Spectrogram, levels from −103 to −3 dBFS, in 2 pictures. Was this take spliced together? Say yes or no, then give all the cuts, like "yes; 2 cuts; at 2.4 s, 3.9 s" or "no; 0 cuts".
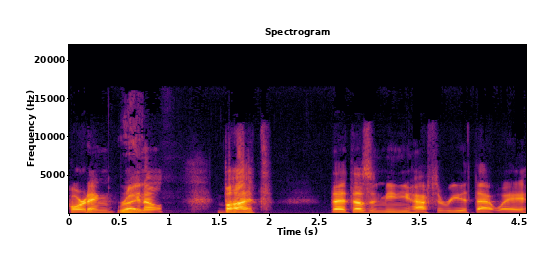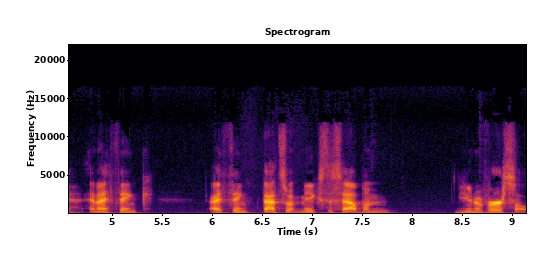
no; 0 cuts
